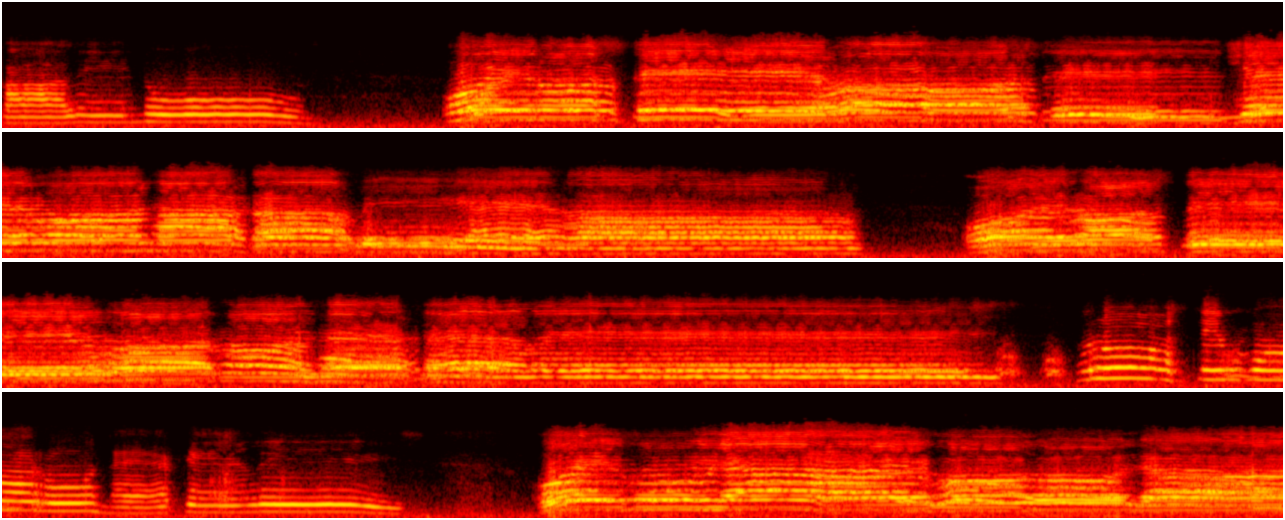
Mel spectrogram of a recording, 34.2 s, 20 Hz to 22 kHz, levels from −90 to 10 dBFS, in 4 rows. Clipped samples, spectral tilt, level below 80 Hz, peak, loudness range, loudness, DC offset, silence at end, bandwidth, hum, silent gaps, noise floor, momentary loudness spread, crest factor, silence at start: under 0.1%; -4.5 dB/octave; -56 dBFS; -8 dBFS; 3 LU; -23 LUFS; under 0.1%; 0 s; 8 kHz; none; none; -54 dBFS; 7 LU; 16 dB; 0 s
